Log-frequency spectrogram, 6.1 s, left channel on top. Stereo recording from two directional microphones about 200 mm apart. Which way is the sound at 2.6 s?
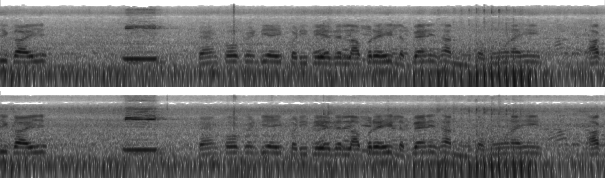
5° left (ahead or behind).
